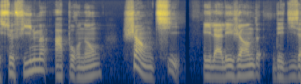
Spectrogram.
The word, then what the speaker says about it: Shang-Chi: Eh oui, vous avez bien entendu la prononciation est Shang-Chi, Shang-Chi. Et elle a une phonétique un peu différente en Chine continentale, S-H-A-N-G-Q-I. Et non C-H-I.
